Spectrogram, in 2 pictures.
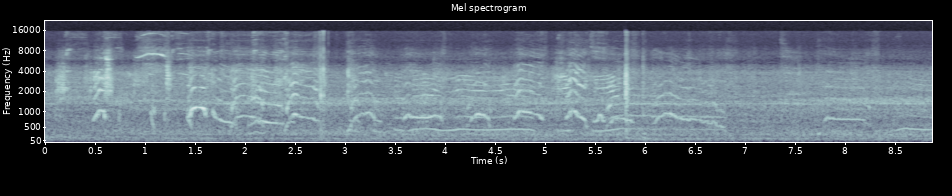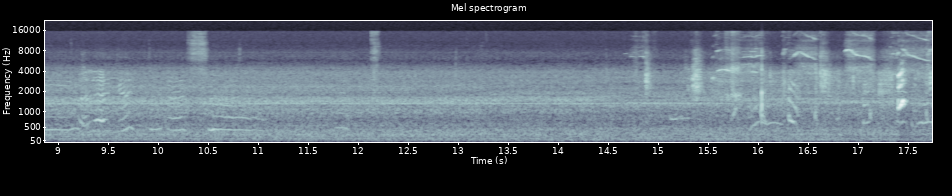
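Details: Several Poodles left behind while their owner is inside a mall, crying with high, wavering whimpers and squeaky whines in bursts over the first seven seconds, then quieter; a person talks and traffic hums throughout.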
